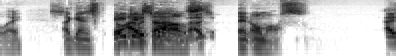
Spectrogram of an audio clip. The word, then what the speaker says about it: Omos: Omos. Like, there's no A in his name, first of all. 2 O's, so it should be Omos. Where are you getting Amos or Omos?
